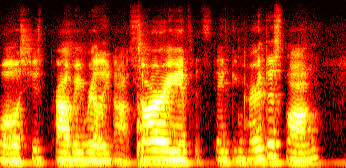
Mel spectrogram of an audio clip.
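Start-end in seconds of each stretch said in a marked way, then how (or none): none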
